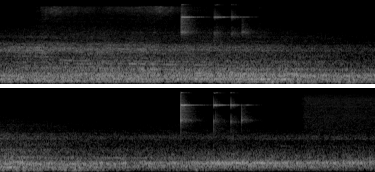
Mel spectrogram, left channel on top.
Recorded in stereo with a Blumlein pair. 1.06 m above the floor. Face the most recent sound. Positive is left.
turn(degrees=-50)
